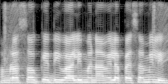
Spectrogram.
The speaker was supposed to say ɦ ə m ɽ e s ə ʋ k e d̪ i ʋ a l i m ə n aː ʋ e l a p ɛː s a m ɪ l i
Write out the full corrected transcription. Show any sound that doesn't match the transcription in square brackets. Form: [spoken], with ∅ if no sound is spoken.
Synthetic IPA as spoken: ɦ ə m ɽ [a] s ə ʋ k e d̪ i ʋ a l i m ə n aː ʋ e l a p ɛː s a m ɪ l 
